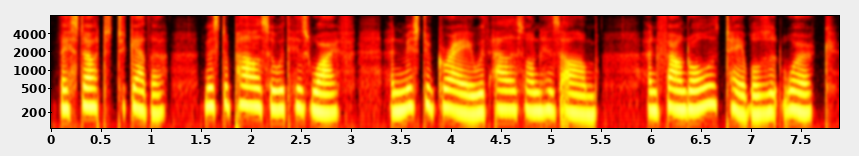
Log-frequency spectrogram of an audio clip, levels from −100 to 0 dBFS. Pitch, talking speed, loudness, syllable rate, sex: 225 Hz, 175 wpm, -18 LUFS, 4.8 syllables/s, female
